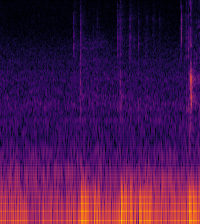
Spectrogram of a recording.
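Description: Computer keyboard keys tapped in a quick run of clicks starting about a second in, moving the cursor between crossword clues.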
